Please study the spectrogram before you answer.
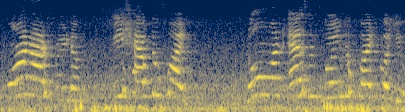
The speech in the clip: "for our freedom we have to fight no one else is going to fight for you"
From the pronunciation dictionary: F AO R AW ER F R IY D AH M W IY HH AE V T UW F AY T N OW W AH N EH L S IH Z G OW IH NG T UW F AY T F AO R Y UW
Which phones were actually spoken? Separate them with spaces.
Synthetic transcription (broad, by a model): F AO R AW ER F R IY D AH M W IY HH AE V T UW F AY T N OW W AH N EH L S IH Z G OW IH NG T UW F AY T F AO R Y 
